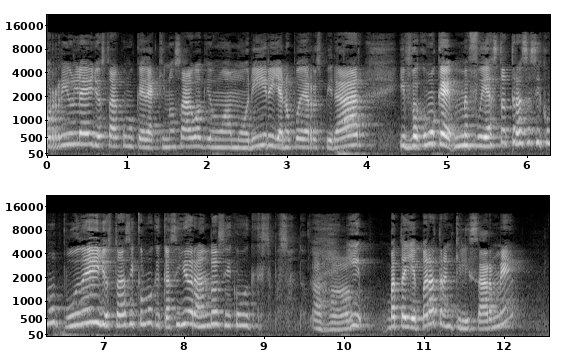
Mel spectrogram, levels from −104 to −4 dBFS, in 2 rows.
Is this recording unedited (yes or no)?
yes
